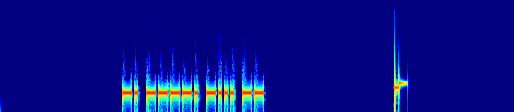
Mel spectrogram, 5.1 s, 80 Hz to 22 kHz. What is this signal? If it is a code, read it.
Morse code, heard as a keyed tone, about 37 wpm, 700 Hz. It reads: N9BM
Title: USA Call Signs - 4x Character Spacing - 40wpm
